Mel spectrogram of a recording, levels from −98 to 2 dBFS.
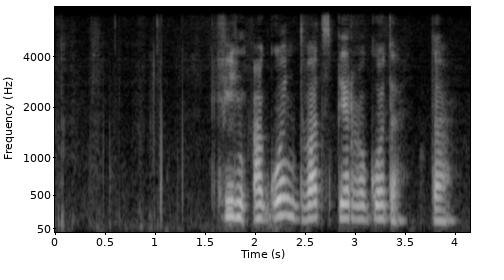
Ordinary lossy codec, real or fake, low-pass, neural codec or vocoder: none; fake; 7.2 kHz; codec, 44.1 kHz, 7.8 kbps, DAC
